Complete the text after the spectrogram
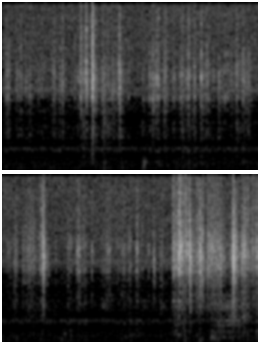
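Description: A plastic sheet crinkles and rustles.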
